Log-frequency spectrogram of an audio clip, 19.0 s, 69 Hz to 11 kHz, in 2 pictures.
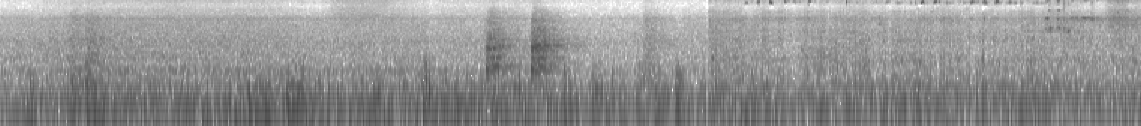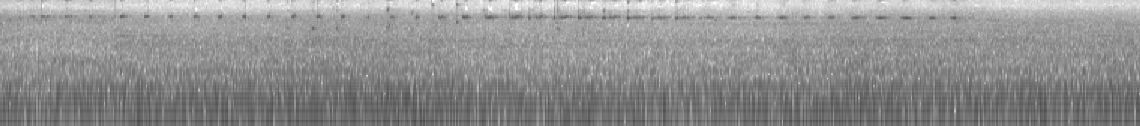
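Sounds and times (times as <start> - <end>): drilling machine hum: 5.9 - 17.4
drill bit squeaking: 5.9 - 17.6.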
